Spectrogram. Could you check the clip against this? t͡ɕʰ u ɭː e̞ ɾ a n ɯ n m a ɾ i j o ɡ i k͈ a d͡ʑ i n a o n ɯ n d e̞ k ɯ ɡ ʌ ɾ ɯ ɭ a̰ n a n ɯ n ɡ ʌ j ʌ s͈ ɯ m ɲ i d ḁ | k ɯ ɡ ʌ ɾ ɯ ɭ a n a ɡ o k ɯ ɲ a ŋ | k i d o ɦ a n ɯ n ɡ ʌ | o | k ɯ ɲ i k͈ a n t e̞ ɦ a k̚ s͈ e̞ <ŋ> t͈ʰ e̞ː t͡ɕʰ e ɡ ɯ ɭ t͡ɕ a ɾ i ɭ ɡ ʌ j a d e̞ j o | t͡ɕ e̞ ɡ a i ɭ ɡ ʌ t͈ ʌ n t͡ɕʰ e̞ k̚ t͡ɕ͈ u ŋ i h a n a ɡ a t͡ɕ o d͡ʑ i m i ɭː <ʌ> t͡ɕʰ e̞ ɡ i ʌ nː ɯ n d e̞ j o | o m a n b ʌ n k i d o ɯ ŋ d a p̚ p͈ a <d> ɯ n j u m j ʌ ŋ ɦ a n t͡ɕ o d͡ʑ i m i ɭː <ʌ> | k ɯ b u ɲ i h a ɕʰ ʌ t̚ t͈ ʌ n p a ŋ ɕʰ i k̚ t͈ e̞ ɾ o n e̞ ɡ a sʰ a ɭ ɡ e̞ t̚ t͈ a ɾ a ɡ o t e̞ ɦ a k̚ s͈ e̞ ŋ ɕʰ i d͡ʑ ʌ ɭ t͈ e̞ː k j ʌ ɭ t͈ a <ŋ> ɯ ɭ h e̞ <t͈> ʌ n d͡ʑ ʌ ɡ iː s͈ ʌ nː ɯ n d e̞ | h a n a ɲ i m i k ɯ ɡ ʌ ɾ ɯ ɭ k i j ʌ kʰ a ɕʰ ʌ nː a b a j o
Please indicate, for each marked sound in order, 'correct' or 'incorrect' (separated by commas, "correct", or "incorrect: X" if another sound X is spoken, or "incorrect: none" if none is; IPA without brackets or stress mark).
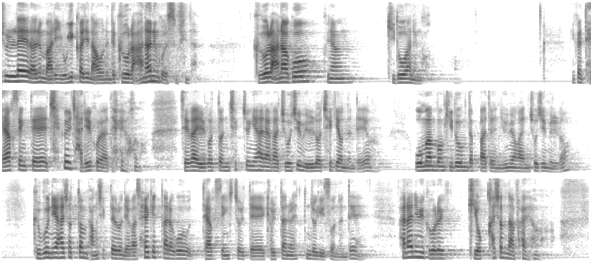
correct, correct, correct, correct, incorrect: n, correct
